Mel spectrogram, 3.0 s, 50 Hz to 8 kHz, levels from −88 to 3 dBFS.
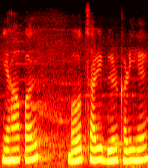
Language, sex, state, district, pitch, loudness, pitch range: Hindi, female, Chhattisgarh, Raipur, 195 Hz, -12 LUFS, 185-200 Hz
